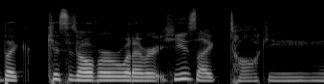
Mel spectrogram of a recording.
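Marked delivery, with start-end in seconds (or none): 2.3-3.2 low, very soft voice; hushed hint. Real, not acted. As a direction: drop the word to a murmur. Hinting at his dirty talk.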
